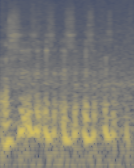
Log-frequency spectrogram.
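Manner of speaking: soft, high giggle; self-amused laugh. Real, not acted. Joking about being that influential now, soft self-amused giggle. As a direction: giggle quietly at your own boast.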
